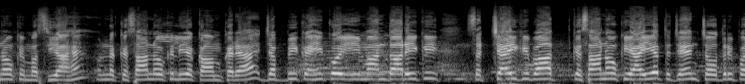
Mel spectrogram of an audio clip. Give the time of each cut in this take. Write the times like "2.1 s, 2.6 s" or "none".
none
